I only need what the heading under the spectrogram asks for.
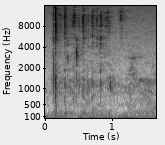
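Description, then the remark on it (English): A quick series of light plastic clicks from computer keyboard arrow keys being pressed, several taps in an irregular rhythm, fairly quiet against a low background hum, with no one speaking. “I'll just use the arrow keys.”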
